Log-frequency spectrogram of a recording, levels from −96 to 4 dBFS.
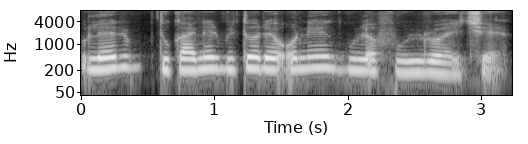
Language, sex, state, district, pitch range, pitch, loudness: Bengali, female, Assam, Hailakandi, 200-220 Hz, 210 Hz, -14 LUFS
